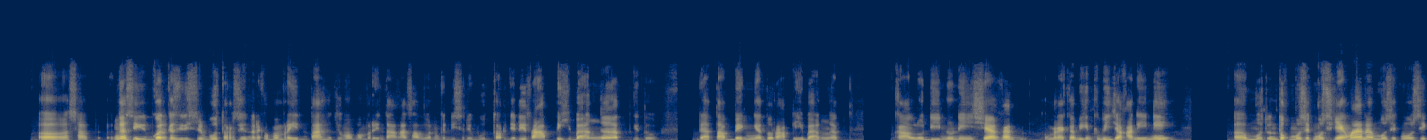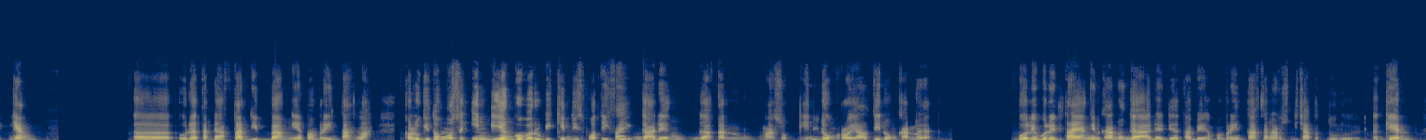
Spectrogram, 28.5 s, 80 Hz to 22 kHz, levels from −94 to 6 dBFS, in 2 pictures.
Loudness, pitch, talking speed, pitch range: -24 LUFS, 130 Hz, 175 wpm, 105-170 Hz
